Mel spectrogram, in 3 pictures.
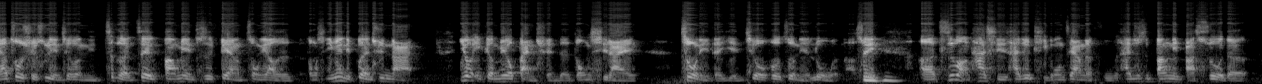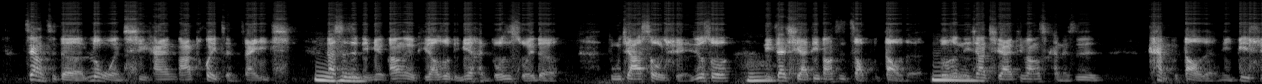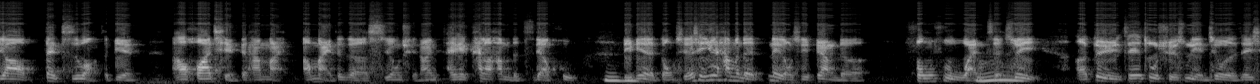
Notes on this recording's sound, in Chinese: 連線訪問中央社駐上海記者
